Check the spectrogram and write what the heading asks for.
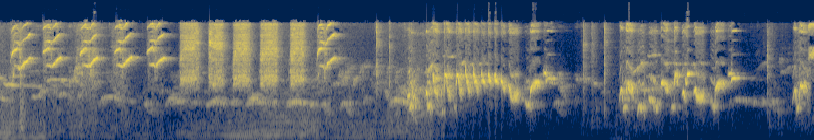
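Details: White-rumped shama singing cililin mimicry. Harsh repeated squawking bursts about twice a second give way to tumbling chattering notes and quick rising whistles, with brief gaps.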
